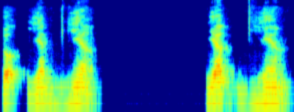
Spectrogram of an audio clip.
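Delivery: यज्ञ said softly as yəgja; demo yajna. Shown as a demonstration. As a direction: model यज्ञ gently.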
